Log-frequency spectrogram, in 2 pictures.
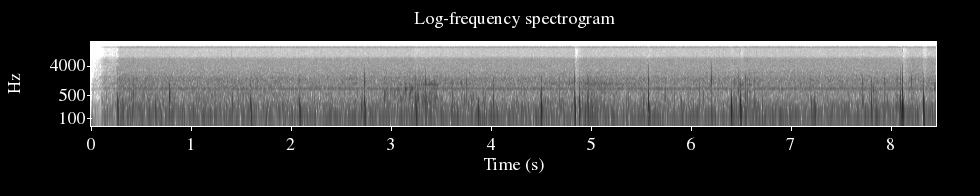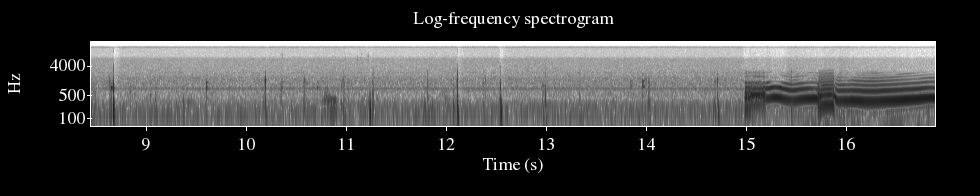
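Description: Frequent soft clicks and gurgles from the belly, ending in a loud, high rising squeak of moving gas.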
